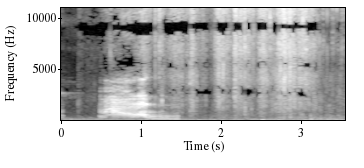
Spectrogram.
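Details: Mudhol Hound; bark; keeping watch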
